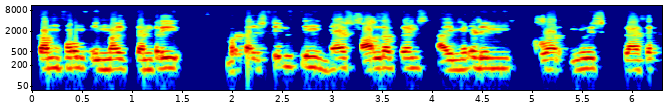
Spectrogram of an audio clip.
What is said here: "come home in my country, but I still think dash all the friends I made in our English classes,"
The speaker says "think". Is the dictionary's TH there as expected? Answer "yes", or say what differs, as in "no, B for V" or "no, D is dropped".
no, S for TH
